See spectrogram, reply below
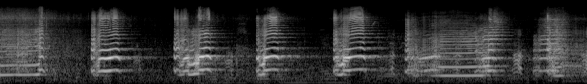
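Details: Canada geese fighting in spring at Colonel Samuel Smith Park, making loud harsh honks: about seven bursts of nasal, harmonic-rich honking, each lasting under a second, spaced by brief quiet gaps, some notes cracking upward.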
